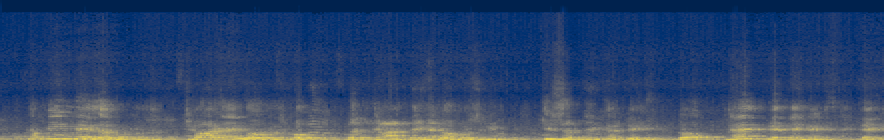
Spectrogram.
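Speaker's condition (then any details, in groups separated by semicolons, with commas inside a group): No condition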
